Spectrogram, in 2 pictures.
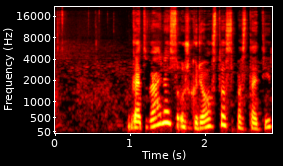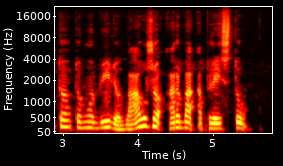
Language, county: Lithuanian, Vilnius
